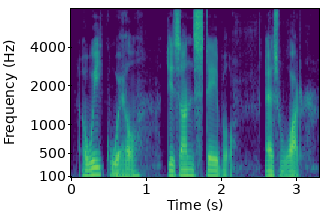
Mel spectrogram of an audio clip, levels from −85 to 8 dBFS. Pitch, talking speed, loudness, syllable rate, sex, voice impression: 95 Hz, 125 wpm, -18 LUFS, 4.0 syllables/s, male, masculine, adult-like, slightly dark, calm, unique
